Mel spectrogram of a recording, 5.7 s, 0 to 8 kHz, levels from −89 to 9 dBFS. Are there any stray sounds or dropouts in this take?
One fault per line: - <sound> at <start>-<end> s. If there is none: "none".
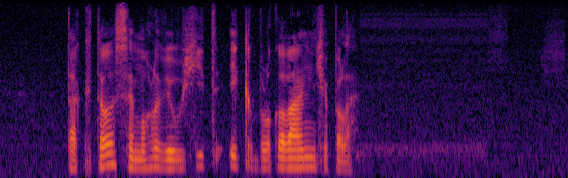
none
